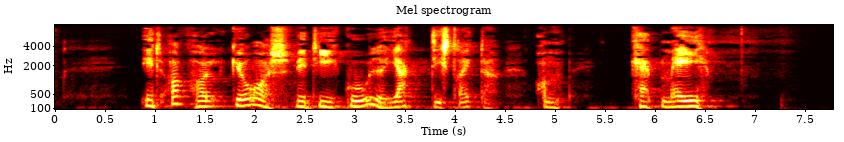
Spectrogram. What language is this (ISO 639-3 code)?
dan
